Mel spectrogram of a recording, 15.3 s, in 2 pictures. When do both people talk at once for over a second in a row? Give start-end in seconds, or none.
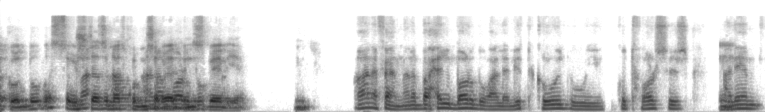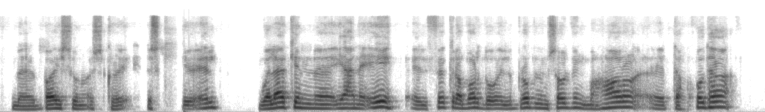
0.7-2.1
